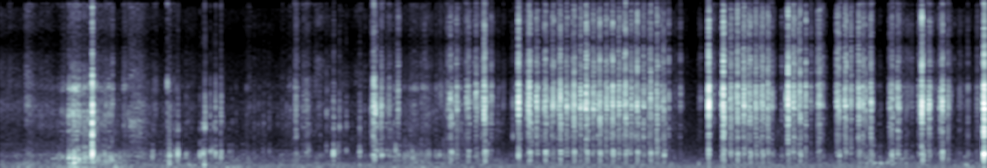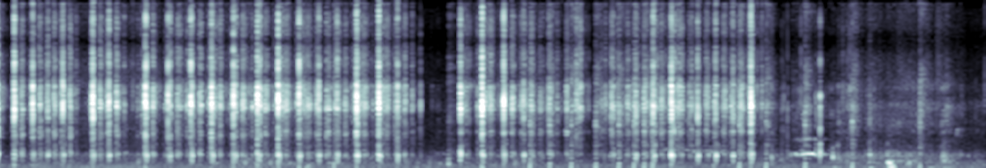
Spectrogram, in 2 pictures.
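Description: Dry fallen leaves rustling and crunching close to the microphone as someone shifts about on the forest floor, in long irregular stretches of crackling with a couple of quieter gaps.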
